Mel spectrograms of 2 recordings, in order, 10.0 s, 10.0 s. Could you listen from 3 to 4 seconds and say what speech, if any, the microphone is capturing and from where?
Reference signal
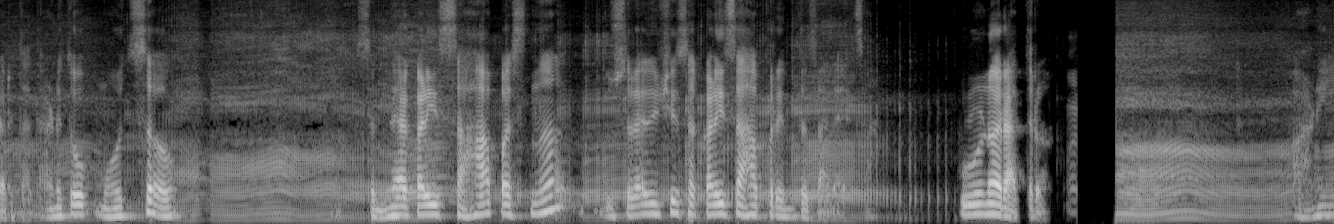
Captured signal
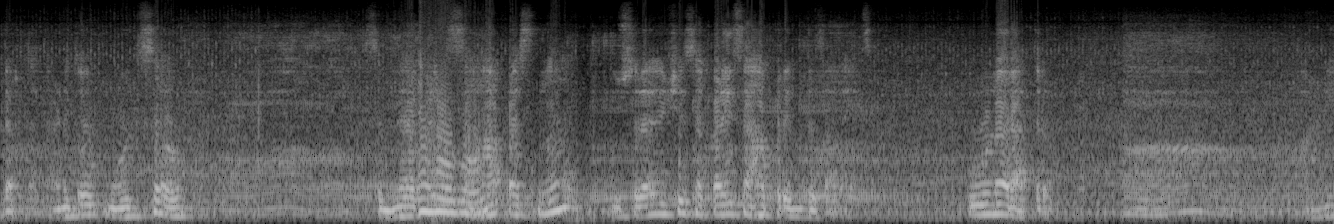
both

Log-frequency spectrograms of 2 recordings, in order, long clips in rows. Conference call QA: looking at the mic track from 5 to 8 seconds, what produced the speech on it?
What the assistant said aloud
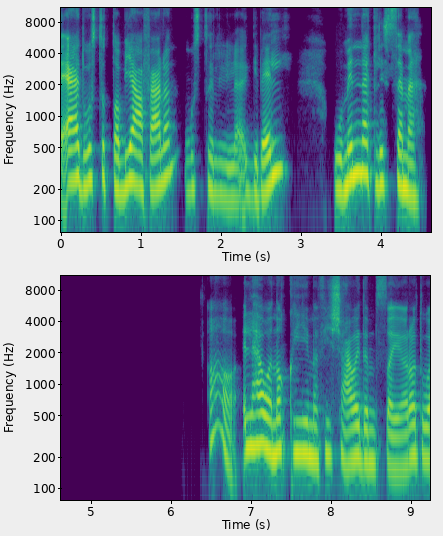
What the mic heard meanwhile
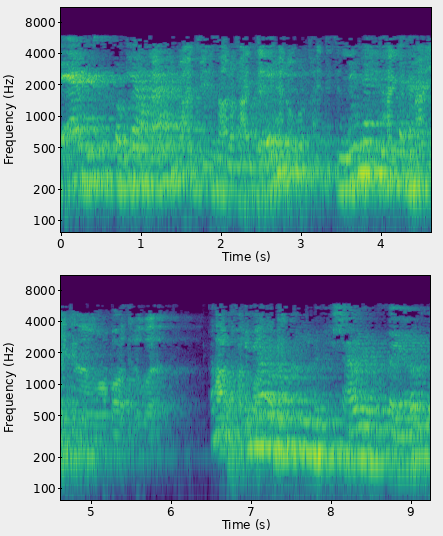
both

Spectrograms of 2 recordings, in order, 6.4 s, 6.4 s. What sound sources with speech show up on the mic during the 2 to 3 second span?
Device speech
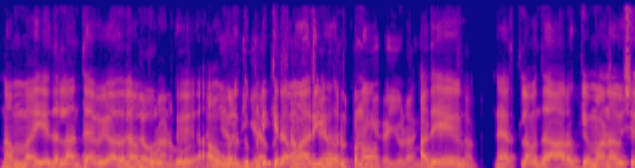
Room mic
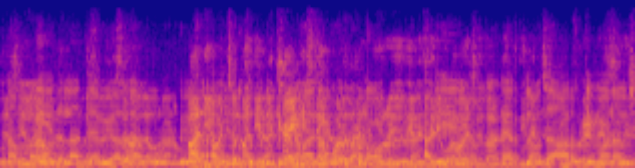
both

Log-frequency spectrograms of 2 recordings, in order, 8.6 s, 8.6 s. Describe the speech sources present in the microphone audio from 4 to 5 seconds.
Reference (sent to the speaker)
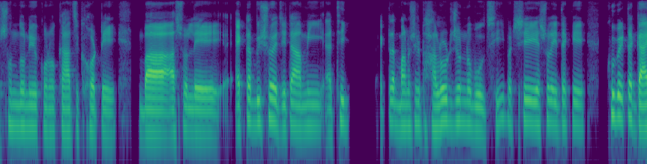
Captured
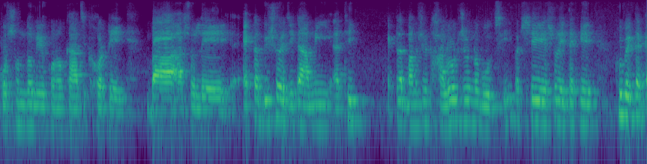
echo only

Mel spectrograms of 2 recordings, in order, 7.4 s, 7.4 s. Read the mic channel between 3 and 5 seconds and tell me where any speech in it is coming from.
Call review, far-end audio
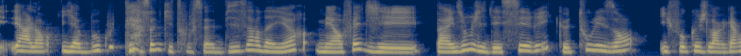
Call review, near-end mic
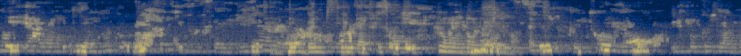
both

